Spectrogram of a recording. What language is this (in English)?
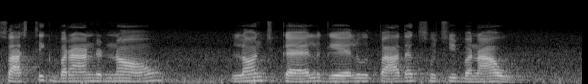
Maithili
